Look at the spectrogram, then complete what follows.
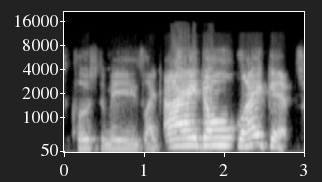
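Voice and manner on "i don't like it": put-on high, very loud, drawn-out tiny toddler voice. Retelling what a little two-year-old on a plane said, tiny little child's voice. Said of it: "I hear this tiny little voice".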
